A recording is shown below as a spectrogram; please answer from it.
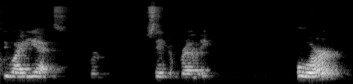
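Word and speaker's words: dy/dx: over dx is pronounced d y d x we do not say d y over d x you two take the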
